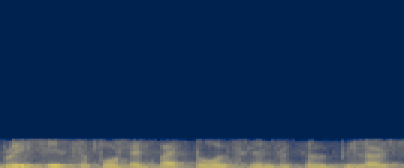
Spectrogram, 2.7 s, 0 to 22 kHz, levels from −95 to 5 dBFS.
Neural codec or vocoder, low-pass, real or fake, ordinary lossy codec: none; 3.6 kHz; real; none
